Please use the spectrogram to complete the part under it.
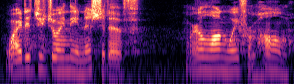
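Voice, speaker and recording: An actress playing a young space explorer heroine in a video game, direct and measured. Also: female voice, mid-range voice, gravelly, slight background noise, natural voice. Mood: calm. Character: young female pathfinder hero, firm and composed.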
